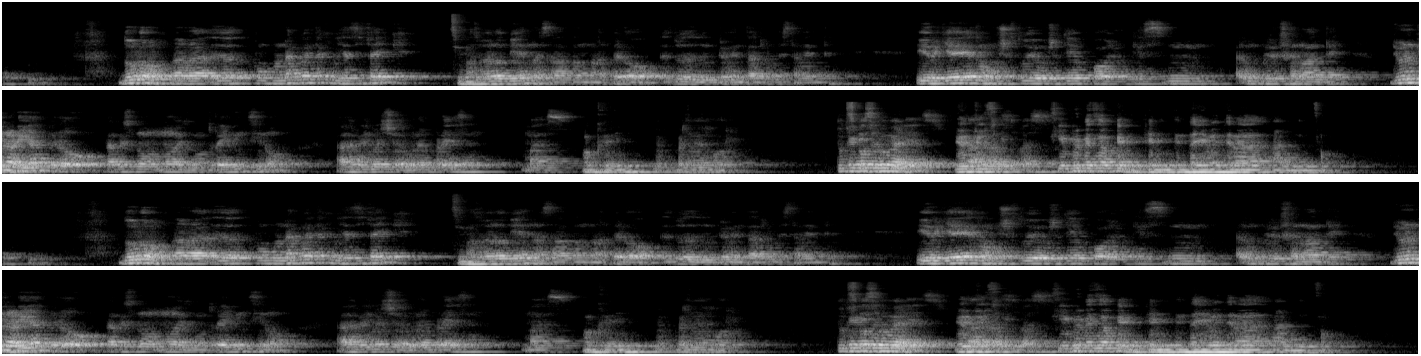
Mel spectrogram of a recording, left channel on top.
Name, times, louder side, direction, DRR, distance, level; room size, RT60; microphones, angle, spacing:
voice 1, 0.8-4.0 4.6-8.2 9.1-12.0 12.3-13.4 13.9-17.0 17.5-18.9 19.4-19.8 20.7-21.5 22.5-23.4 23.8-24.6, equal, 30° left, -3 dB, 0.6 m, -22 dB
voice 2, 4.5-4.8 14.1-14.3 20.0-20.5 20.9-21.3 22.7-23.3 23.7-24.3 24.7-27.4, right 1 dB, 55° left, 1 dB, 0.9 m, -20 dB
4.0 x 2.8 x 4.1 m, 1.1 s
head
